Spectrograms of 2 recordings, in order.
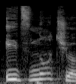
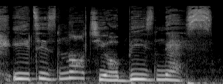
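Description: First: Said in the usual way. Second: "It is not your business" slowed and punched, each word set apart; deliberate, stressed "It is not your business"; firm emphatic redo. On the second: Shown as a demonstration. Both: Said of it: "let me sound again".

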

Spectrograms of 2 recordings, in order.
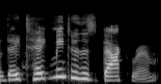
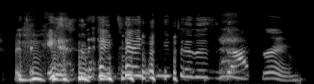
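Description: First: Said in the usual way. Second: High, louder, laughing through the sentence; real laughter riding on the words. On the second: Real, not acted. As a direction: restart the line while cracking up. Laughs at her VIP treatment remark.

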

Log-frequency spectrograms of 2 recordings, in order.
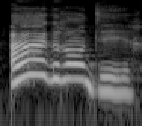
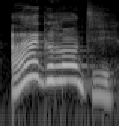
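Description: No difference in how they are said.

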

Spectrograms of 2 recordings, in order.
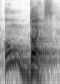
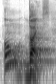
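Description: Both takes have the same delivery.

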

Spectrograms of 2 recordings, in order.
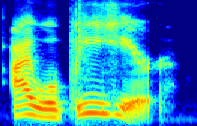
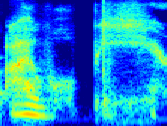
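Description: First: Said in the usual way. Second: Soft whispered promise. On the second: Real, not acted. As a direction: breathe it as a secret promise. Reassuring daughter, repeated whispered.

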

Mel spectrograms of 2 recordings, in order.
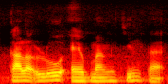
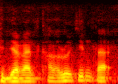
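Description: First: Slow, leaning on the word emang in Kalau lu emang cinta; stress on emang. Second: Said in the usual way. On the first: Shown as a demonstration. Correcting himself for listeners, leaning on emang. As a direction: linger on emang and let it land. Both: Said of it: "nah iya, itu pakai emang".

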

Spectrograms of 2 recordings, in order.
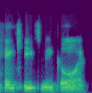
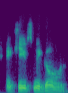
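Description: First: And keeps me going said slowly, pressed and a bit louder; emphatic. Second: Said in the usual way. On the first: Real, not acted. Telling the interviewer what drives him, slow and emphatic. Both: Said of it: "repeated for emphasis".

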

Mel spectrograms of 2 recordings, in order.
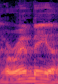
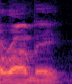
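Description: First: Harambe with middle syllable like "REM"; first pronunciation offered. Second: Harambe with middle syllable like "RAHM"; alternative pronunciation offered. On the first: Unsure host checking a name with co-host, pronounced "huh-REM-bay". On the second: Unsure host checking a name with co-host, pronounced "huh-RAHM-bay". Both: Shown as a demonstration. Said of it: "I don't wanna mispronounce anybody's name".

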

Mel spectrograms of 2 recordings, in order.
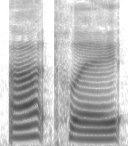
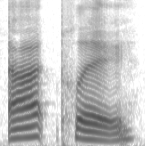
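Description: Both takes have the same delivery.

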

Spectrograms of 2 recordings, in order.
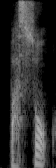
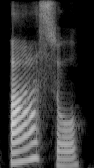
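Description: First: Paso with short PA, stressed SO; stress on second syllable. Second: Paso with long, loud, high PAA; stress on first syllable. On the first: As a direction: clip paso, weight on the last syllable. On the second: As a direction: stretch and lift the first vowel of Paso. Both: Shown as a demonstration. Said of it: "I'm going to read".

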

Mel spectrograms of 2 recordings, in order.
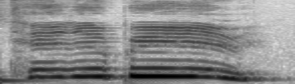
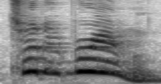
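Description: First: Very high, slow, drawn-out "To the brim"; TikTok guy impression. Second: Squeaky high "To the brim" with a falling end; TikTok guy impression. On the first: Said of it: "that guy on TikTok that says". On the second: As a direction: shoot "To the brim" way up high and let it drop. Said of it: "the guy on TikTok just like".

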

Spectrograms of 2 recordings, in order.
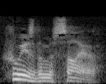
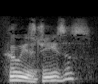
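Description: First: "who is the Messiah?" with weight on "who" and a falling end; asking who the Messiah is, tune falling; second reading, who is the Messiah. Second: "Who is Jesus?" asked with a rising end, weight on "Who"; asking who Jesus is, tune rising; first reading, who is Jesus. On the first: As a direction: settle the question "who is the Messiah?" firmly downward. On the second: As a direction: ask "Who is Jesus?" as a real question, lifting at the end. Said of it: "You could hear this ... as an answer to one of two questions". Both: Shown as a demonstration.

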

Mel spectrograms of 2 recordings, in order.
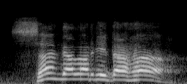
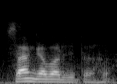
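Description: First: "Sangha Varjitaha" drawn out slowly, much higher and louder, chanted; intoned chant. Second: Said in the usual way. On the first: Acted. Preacher chanting the verse to the congregation, slow and high. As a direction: sing out "Sangha Varjitaha" long and high like a mantra.

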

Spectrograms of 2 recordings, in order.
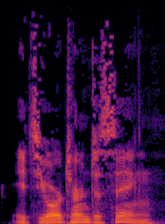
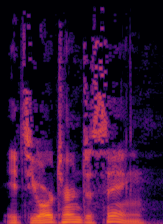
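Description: The two takes are said the same way.

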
